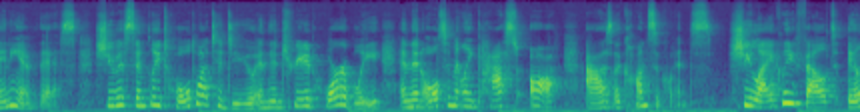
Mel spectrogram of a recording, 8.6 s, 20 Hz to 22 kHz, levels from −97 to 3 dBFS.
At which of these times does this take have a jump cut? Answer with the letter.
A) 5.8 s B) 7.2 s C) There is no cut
B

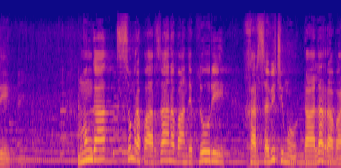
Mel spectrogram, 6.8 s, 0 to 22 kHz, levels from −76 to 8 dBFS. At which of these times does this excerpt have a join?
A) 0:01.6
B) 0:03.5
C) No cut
A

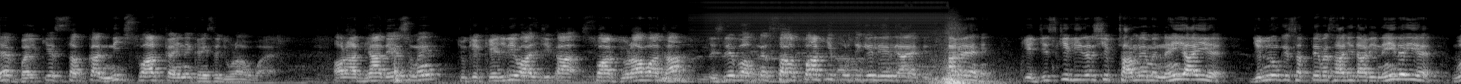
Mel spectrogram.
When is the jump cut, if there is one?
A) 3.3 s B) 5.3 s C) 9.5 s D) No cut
C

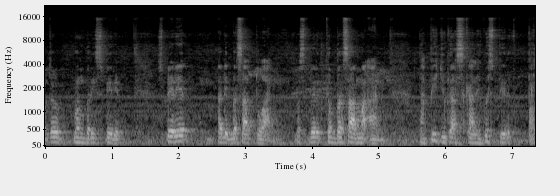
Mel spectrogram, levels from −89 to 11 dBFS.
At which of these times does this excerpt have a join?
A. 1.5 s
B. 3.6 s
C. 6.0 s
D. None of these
B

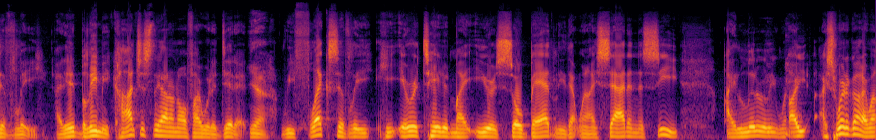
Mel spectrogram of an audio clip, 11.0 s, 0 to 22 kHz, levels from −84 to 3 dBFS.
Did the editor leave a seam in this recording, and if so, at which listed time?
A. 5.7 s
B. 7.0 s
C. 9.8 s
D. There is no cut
C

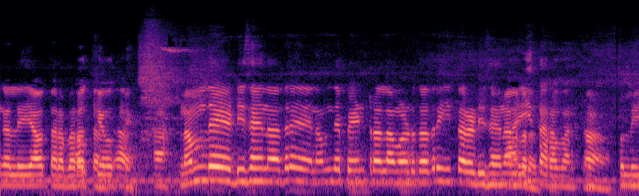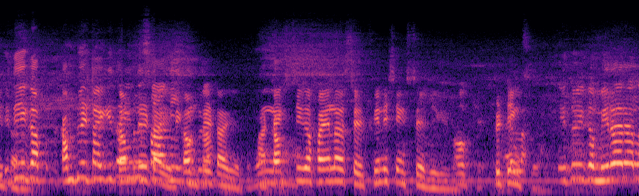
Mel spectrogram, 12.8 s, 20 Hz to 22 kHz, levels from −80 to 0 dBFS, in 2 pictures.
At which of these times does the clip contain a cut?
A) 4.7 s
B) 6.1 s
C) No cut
C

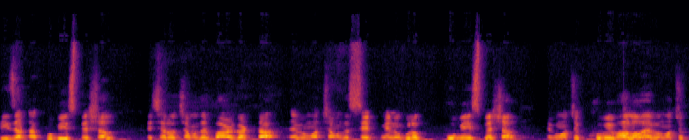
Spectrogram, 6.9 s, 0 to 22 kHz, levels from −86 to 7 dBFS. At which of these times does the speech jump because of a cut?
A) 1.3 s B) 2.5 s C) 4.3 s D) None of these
D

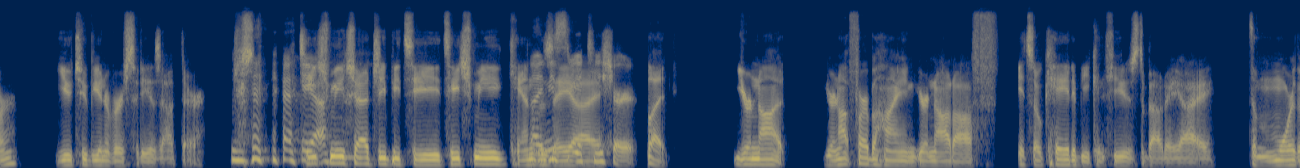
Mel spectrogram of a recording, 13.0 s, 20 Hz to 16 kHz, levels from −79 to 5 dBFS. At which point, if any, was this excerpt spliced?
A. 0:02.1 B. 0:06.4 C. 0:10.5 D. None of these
B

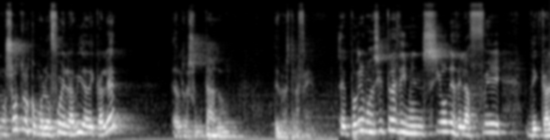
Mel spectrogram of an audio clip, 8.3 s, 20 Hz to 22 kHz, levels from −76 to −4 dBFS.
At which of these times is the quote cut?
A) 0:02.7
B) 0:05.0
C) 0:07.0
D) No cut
B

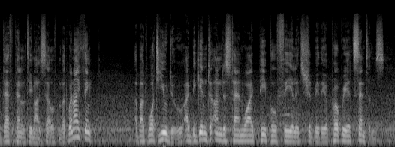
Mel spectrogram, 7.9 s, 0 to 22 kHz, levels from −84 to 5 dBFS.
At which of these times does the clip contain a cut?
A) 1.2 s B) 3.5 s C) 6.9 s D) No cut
A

